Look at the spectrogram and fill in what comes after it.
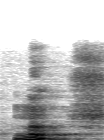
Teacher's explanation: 무 같은 경우는 입으로 공기가 나가는 것이 아니라 코로 공기가 나가게 되죠. 할 때, 그죠? 무. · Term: 비음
